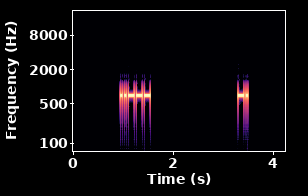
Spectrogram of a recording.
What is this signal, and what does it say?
Morse code, heard as a keyed tone, about 30 wpm, spaced as for 5 wpm, 700 Hz. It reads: 2N
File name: Lesson 37d - Letter x - Two Characters 30wpm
